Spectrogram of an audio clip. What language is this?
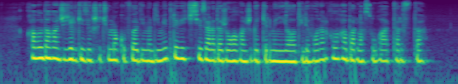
Kazakh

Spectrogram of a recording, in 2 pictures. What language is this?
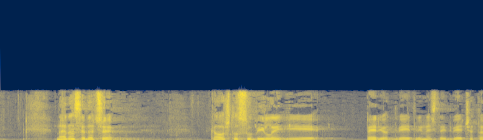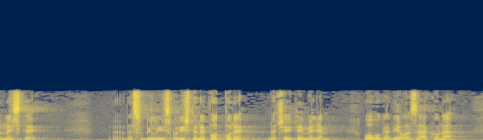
Croatian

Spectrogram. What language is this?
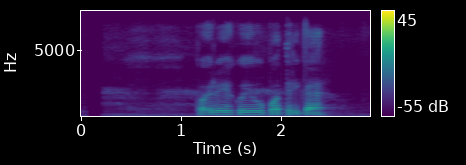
Nepali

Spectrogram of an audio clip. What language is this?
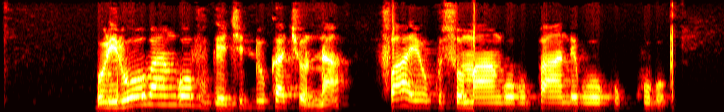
Ganda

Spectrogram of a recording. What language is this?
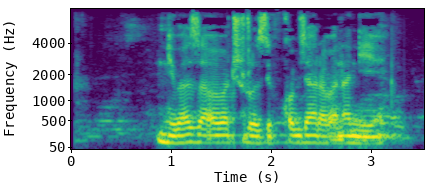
Kinyarwanda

